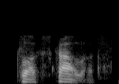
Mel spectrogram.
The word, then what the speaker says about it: Tlaxcala: Tlaxcala. Tlaxcala, just for anybody who's listening, how you spell it is T-L-A-X-C-A-L-A, Tlaxcala.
